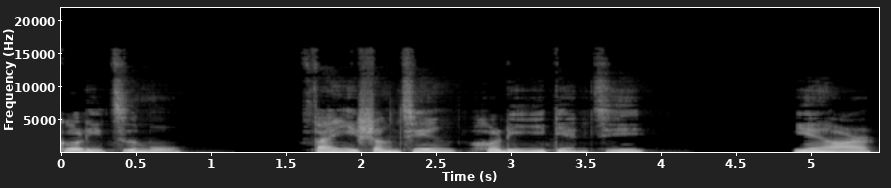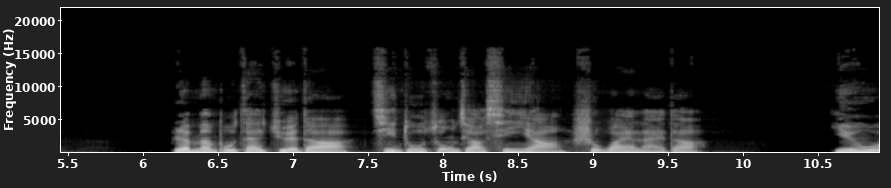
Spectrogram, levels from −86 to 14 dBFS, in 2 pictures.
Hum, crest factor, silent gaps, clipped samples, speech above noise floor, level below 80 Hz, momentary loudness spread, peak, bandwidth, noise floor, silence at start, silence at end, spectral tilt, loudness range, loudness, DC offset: none; 18 dB; 1.25-1.38 s, 4.39-4.44 s; under 0.1%; 58 dB; -66 dBFS; 8 LU; -2 dBFS; 15 kHz; -77 dBFS; 0 s; 0 s; -6 dB/octave; 4 LU; -20 LUFS; under 0.1%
